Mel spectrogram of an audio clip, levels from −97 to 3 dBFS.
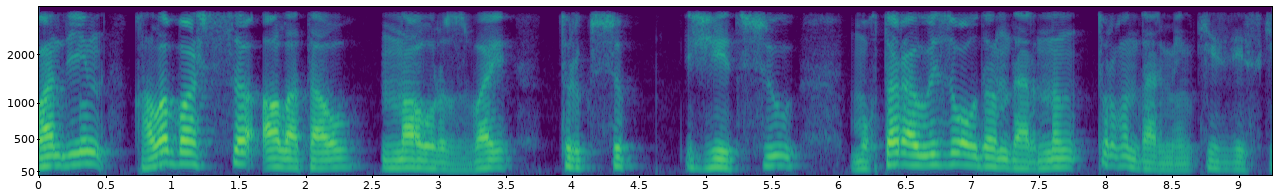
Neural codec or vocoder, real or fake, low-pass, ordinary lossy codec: vocoder, 24 kHz, 100 mel bands, Vocos; fake; 3.6 kHz; none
